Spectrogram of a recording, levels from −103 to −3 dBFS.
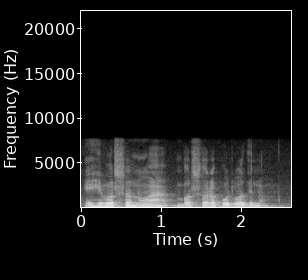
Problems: none marked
